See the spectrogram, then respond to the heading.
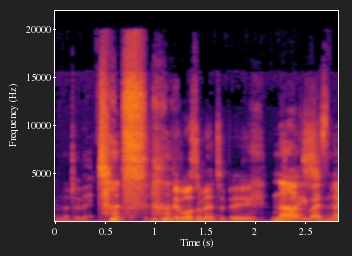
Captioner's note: laughs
